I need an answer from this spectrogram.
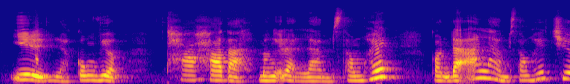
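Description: A young woman with a Vietnamese accent teaching Korean phrases, patiently repeating each example several times. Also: on the high side. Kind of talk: language lesson explaining phrases.

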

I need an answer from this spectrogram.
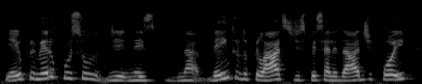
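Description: A woman, a physiotherapist guest on a podcast, chatting in an animated, talkative way. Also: mid-range voice, normal speed. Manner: animated, talkative, repeats herself. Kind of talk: casual chat.

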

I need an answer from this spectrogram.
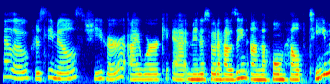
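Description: A woman's voice: medium pitch, moderate pace. A woman introducing herself on a video call from a home office, light and self-deprecating. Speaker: housing agency staff. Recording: dull lo-fi audio.

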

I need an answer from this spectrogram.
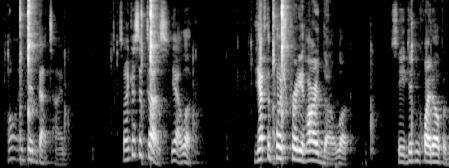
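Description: A man in his forties with a slightly high voice chats through a casual product review. He sounds enthusiastic and hands-on, demonstrating as he talks, recorded close on a camera mic in a small room. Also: darkish tone, slight background noise. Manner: chatty, enthusiastic, demonstrating while talking. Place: small indoor room with wood-panel wall.

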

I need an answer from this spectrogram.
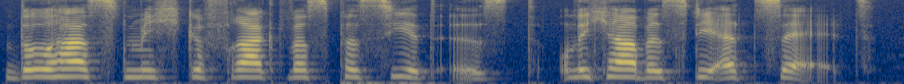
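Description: A woman voicing a curt, sardonic middle-aged male potions master, slow and clipped in a fan-fiction audiobook. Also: on the high side, a bit bright, clear, resonant tone. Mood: dry.

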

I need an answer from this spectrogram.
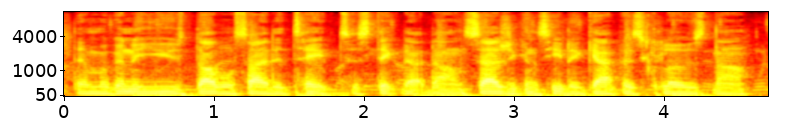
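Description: A young man talking through a sewing tutorial in a relaxed, casual way, with the odd um along the way. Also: low voice, fairly quick. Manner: relaxed, step-by-step explaining with fillers. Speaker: fashion DIY vlogger. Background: hip hop music.

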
